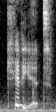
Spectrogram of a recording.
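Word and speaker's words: qiviut: But it's spelled like this. It's spelled Q-I-V-I-U-T, kiviot. And they don't put in the language that kiviot comes from, they don't use a U after the Q. They just, Q is its own letter and it just goes like that.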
